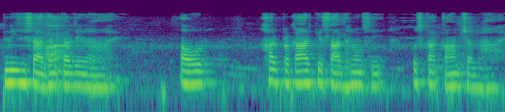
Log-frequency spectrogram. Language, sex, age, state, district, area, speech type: Hindi, male, 60+, Uttar Pradesh, Jaunpur, rural, spontaneous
